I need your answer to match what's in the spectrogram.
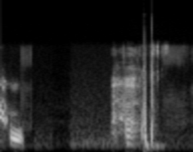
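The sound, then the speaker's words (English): A person smoking a cigarette gives a breathy exhale followed by a harsh, raspy cough with two sharp, loud bursts, then a rough throaty trailing sound, preceded by a short vocal sound. “But, excuse me, yeah, I'm smoking, so that's why I'm coughing.”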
